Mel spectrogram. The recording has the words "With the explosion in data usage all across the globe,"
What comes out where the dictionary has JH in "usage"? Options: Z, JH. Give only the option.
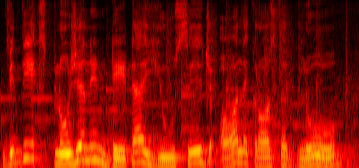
JH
